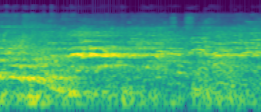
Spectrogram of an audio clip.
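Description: Spectators cheer loudly.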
